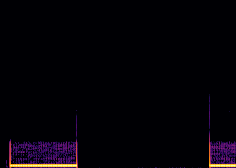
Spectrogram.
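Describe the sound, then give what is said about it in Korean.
A phone ringback tone as a radio show calls a listener: a steady, fairly low electronic hum sounds for about a second, falls silent for two seconds, then starts again. No one speaks. “자, 전화 가고 있습니다.”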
